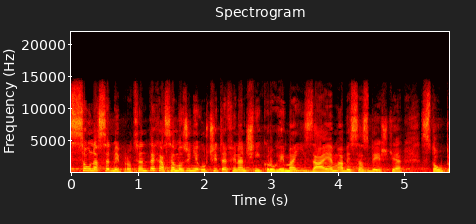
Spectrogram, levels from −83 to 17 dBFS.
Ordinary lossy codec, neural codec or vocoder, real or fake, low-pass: AAC, 64 kbps; none; real; 14.4 kHz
